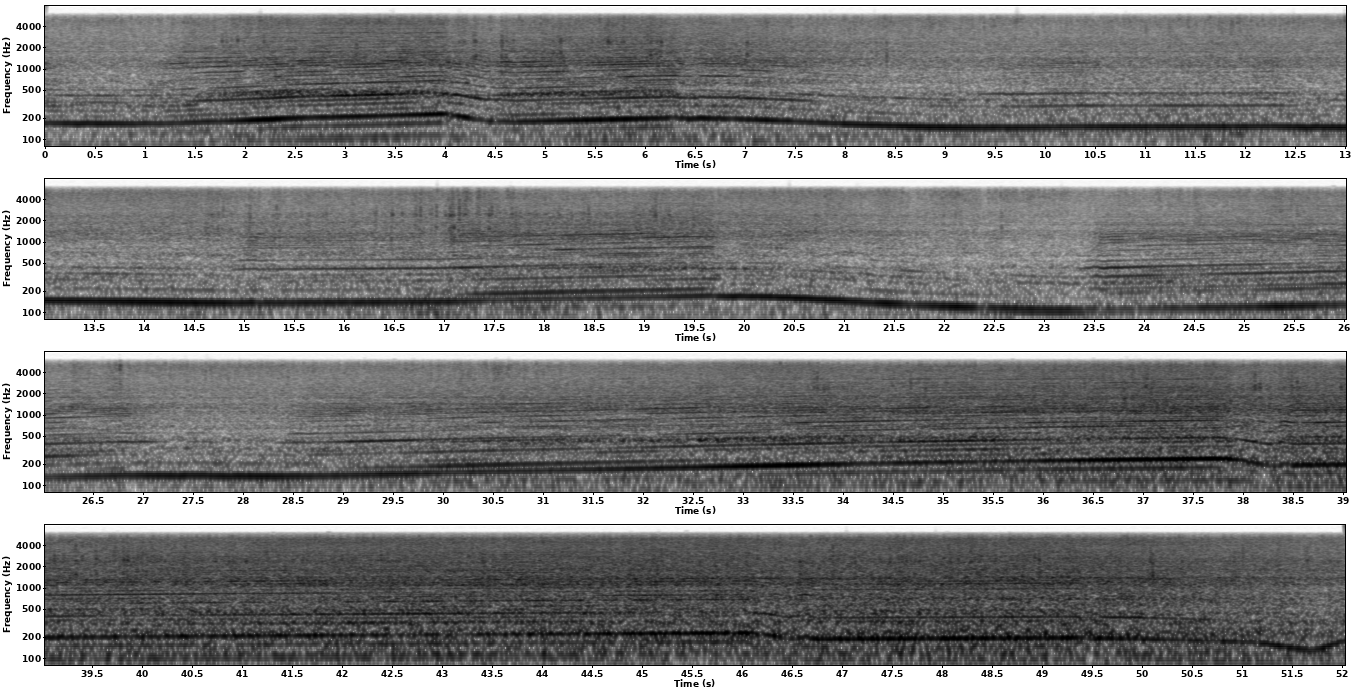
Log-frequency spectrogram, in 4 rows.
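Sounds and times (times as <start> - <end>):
car engine revving: 0.0 - 52.0
road noise: 0.0 - 52.0.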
